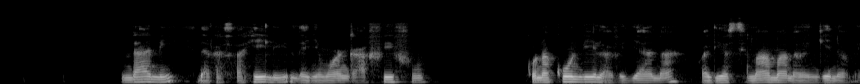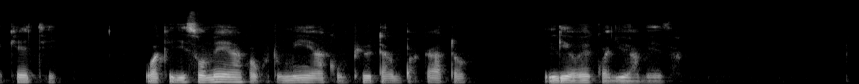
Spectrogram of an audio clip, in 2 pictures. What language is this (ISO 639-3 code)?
swa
